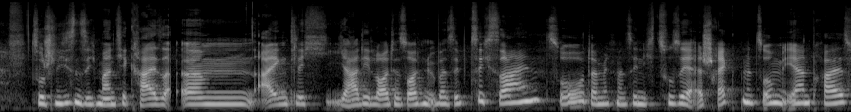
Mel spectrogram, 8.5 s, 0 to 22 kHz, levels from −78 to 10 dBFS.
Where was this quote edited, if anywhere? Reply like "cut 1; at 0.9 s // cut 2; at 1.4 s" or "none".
cut 1; at 1.7 s

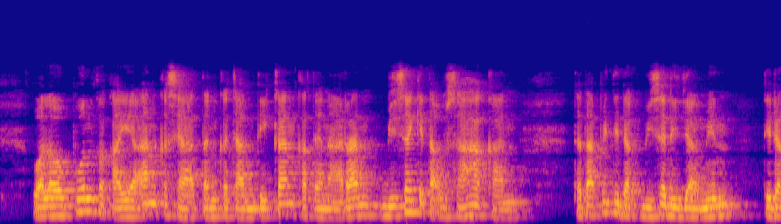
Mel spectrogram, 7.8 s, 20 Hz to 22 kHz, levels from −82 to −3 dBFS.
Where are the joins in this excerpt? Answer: none

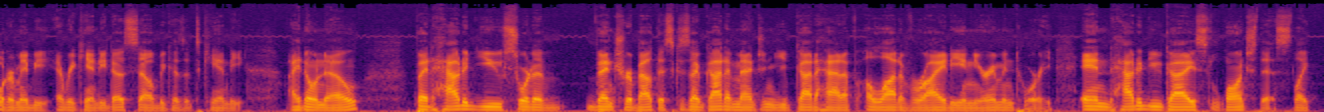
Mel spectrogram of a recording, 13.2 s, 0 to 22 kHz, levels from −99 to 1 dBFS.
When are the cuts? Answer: none

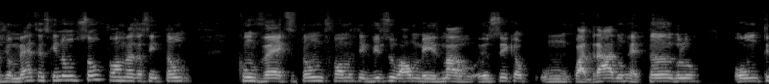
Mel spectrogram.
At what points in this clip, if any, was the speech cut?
cut 1; at 3.0 s

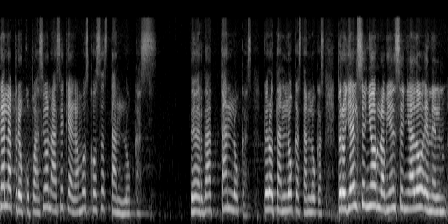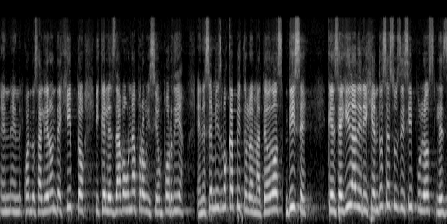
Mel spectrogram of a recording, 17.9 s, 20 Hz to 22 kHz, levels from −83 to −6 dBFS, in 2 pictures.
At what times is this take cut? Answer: cut 1; at 12.8 s // cut 2; at 14.6 s

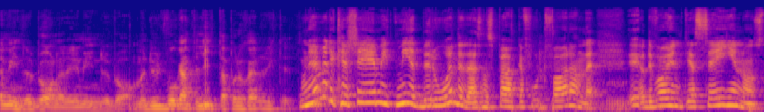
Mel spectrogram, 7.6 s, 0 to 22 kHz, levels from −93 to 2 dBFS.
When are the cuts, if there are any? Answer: cut 1; at 6.4 s

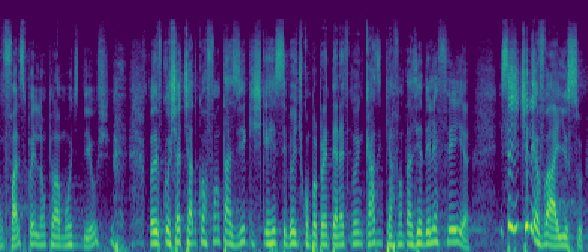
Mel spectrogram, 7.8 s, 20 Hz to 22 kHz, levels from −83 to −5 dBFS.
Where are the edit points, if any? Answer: cut 1; at 5.1 s

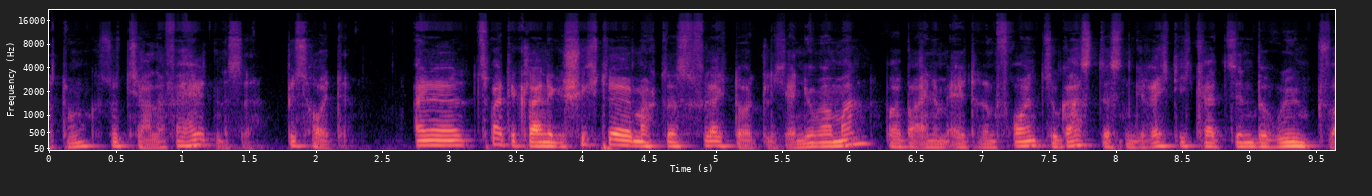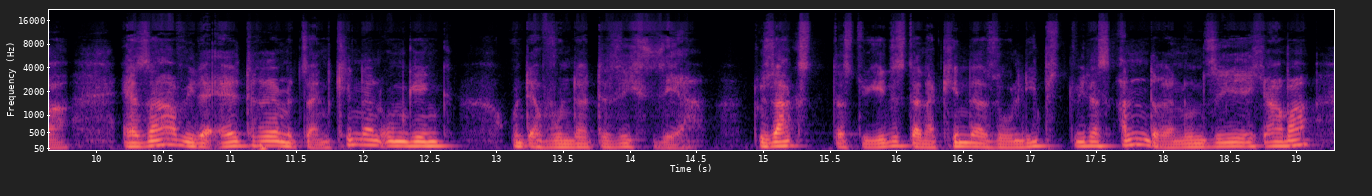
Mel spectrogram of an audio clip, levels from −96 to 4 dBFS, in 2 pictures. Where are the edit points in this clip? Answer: cut 1; at 2.7 s

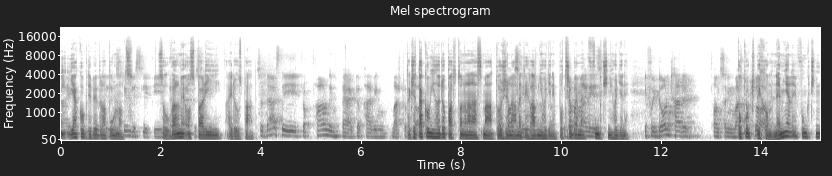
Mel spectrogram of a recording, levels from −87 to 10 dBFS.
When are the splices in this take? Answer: none

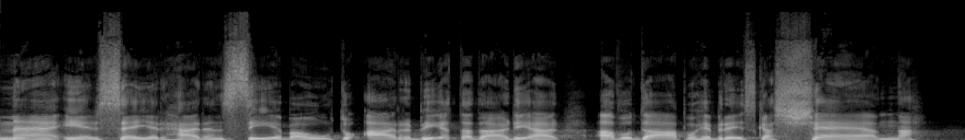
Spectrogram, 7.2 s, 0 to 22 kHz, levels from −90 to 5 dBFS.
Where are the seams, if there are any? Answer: none

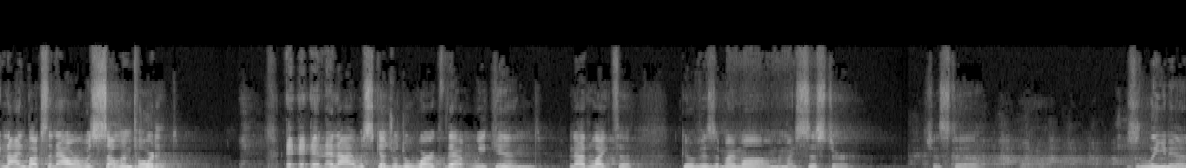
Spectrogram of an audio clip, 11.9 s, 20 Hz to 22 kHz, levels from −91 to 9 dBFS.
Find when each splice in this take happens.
cut 1; at 5.7 s // cut 2; at 9.1 s

